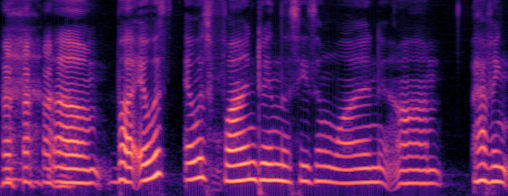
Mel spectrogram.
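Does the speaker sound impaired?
Yes: Down syndrome; present since birth.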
